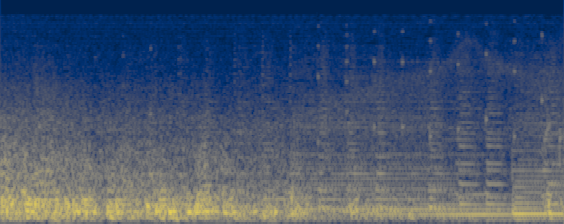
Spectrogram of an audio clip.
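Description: Low, rolling thunder from a volcanic eruption's lightning rumbles continuously at a moderate level, deep and distant, with no speech.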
